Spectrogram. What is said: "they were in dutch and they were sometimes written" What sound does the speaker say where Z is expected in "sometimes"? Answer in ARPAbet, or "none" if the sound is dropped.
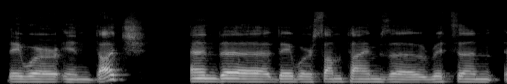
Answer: Z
